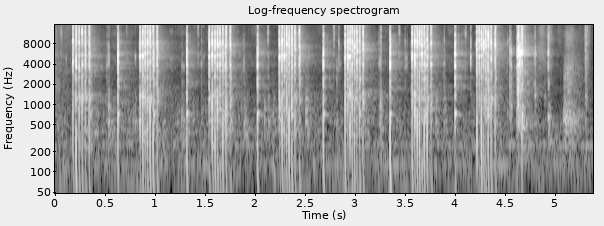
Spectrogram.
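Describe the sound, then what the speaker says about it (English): A ratchet turns a 27mm socket to snug down a steering knuckle bolt on a 2012-2022 Volkswagen Passat. It gives loud, close, rapid clicking bursts in a steady back-and-forth rhythm with no talk. "Using a 27mm socket, we're going to snug down the bolt."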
